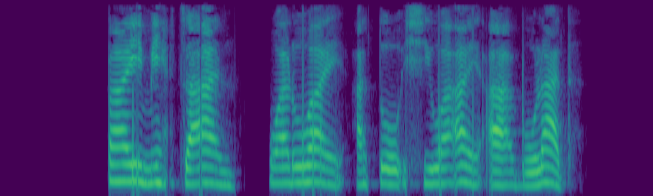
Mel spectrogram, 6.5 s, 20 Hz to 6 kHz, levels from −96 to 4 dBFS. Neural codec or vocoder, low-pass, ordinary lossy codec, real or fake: none; 5.4 kHz; MP3, 48 kbps; real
